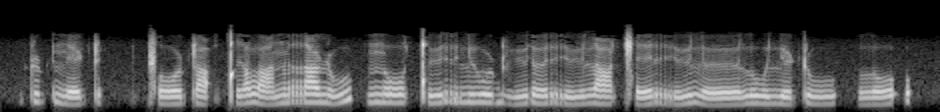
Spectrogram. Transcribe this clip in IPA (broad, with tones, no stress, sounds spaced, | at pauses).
ʈ y˧ ʈ n e˩˧ ʈ | ǁ oː˩˧ ʈ ɑ˩˧ ʔ ǃ i˩˥ lˠ ɑ˩˧ n r ɑ˧ ɳ u˩˥ | n oː˧ ǃ y˩˥ r lʲ uː˧ ɖʱ y˩˧ ɾ ø˩˥ r y˩˧ l ɑ˧ ǁ e˩˥ r y˩˥ l øː˩˧ l u˧ lʲ ɯ˩˧ ʈ u˩˧ | l o˩˥ ʔ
